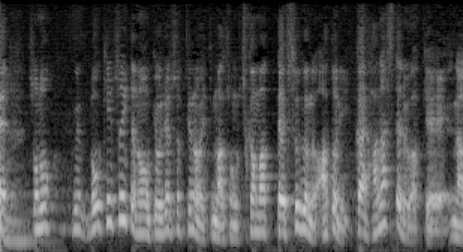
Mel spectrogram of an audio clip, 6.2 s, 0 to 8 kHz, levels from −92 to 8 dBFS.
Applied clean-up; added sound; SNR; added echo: none; none; none; reverberation time 0.7 s.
